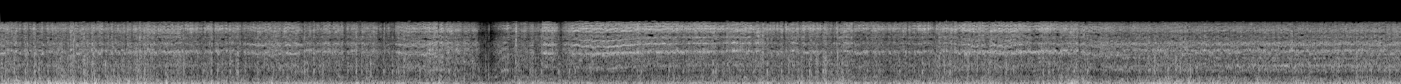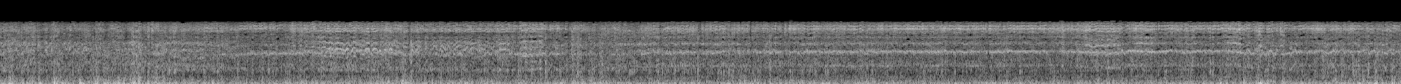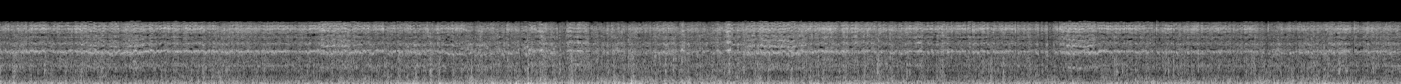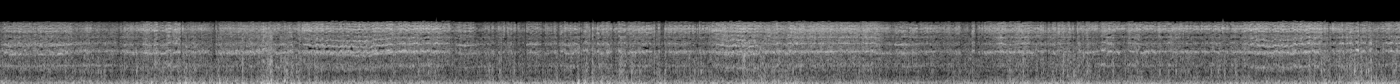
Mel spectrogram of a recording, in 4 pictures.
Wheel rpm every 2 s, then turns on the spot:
230, 230, 150, 230, 230, 220, 200, 200, 200, 180, 220, 230, 230, 230, 230, 230, 230, 240, 230, 230, 230, 230, 230, 220, 230, 230, 230, 230.
none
